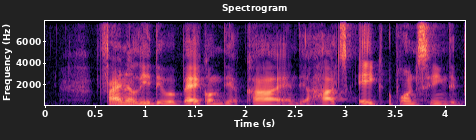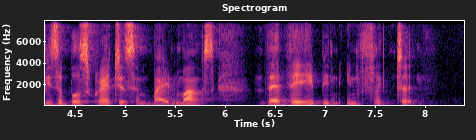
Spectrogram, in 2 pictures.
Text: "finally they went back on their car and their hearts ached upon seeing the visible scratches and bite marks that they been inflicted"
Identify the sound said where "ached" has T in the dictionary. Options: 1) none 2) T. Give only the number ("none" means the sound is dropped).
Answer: 1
